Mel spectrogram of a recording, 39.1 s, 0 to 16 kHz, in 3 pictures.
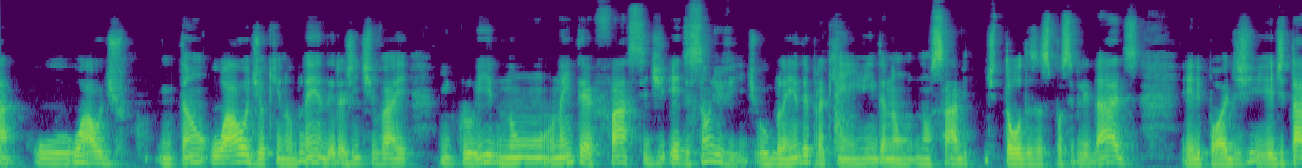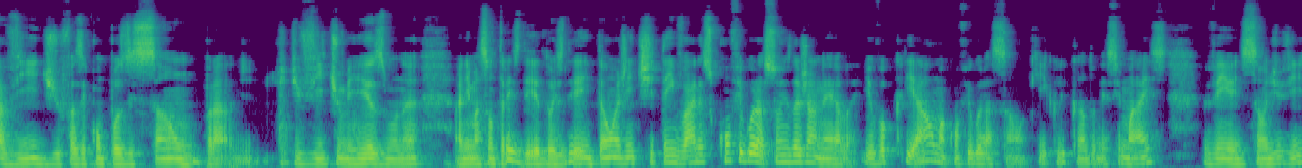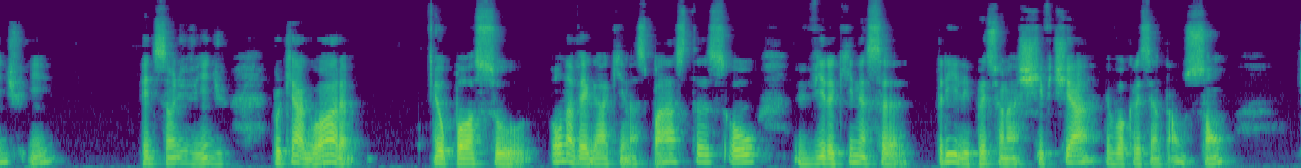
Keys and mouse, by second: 22.7 click, 26.9 click, 28.5 middle click, 32.1-33.2 middle drag, 34.1 click, 36.2 shift+a, 37.4 click, 38.9 click.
